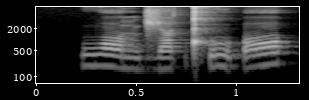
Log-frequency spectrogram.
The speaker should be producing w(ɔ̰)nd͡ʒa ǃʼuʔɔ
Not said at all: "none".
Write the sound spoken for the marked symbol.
ɔ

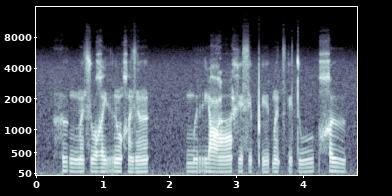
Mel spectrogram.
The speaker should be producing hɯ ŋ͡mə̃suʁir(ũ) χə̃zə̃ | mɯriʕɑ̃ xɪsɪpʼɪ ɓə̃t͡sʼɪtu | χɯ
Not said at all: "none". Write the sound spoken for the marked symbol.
ũ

